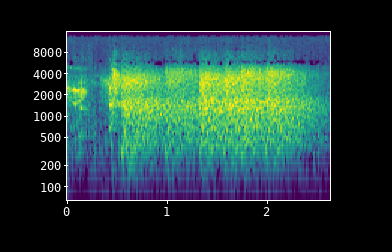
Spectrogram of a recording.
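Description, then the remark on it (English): A loud, dense volley of gunfire from surprised outlaws shooting at riders, shots piling together into a continuous crackling roar that starts abruptly and holds steady for a couple of seconds, with no voices. “And they were met by a hail of flying lead from the guns of the surprised outlaw.”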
